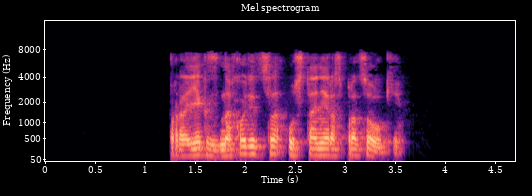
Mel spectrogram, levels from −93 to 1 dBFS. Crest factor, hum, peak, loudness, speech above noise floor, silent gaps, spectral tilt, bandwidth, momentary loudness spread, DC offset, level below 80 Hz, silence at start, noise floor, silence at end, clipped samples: 16 dB; none; -2 dBFS; -16 LUFS; over 75 dB; none; -4.5 dB/octave; 8 kHz; 10 LU; under 0.1%; -56 dBFS; 1.25 s; under -90 dBFS; 1.15 s; under 0.1%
